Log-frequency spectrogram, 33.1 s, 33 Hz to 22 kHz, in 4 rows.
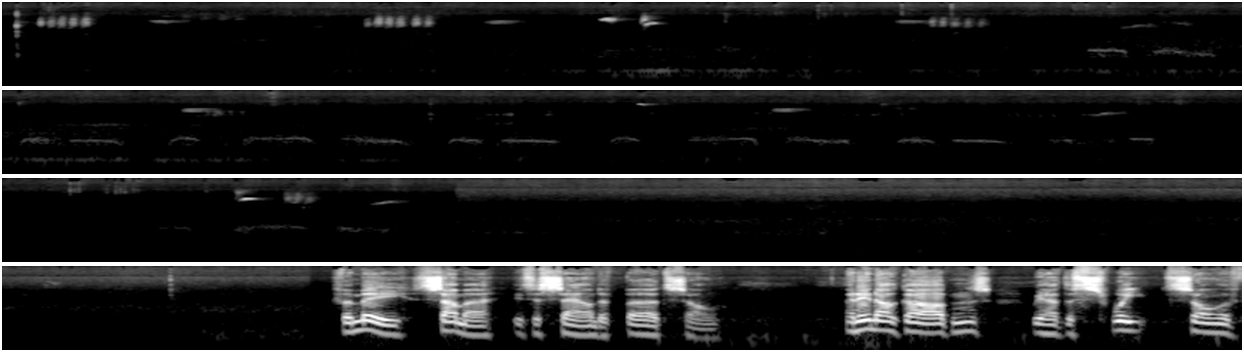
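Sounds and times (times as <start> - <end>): small birds chirping: 0.0 - 16.1, 17.4 - 26.9, 28.4 - 33.0
pigeon cooing: 7.2 - 16.5, 17.6 - 23.5.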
